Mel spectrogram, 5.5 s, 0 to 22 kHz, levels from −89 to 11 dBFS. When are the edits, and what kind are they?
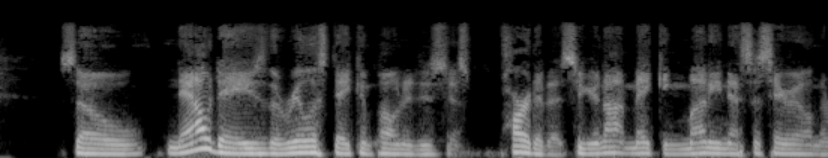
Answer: none

